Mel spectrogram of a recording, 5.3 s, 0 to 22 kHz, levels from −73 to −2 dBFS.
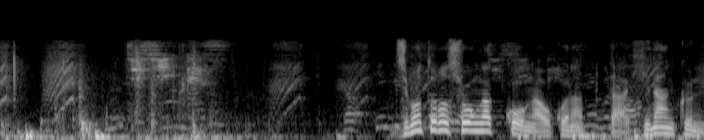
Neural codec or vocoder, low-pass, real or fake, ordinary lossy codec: none; none; real; none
